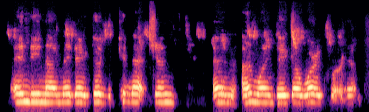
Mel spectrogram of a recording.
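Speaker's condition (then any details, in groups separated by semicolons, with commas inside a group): Cerebral palsy; mild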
